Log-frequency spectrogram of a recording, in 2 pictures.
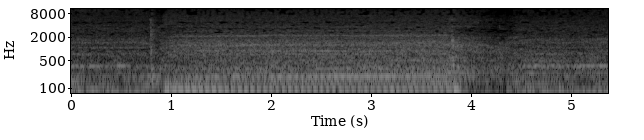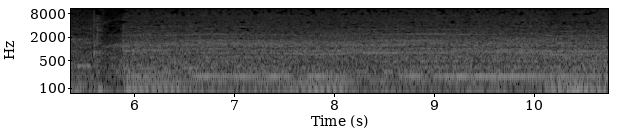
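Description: Robot vacuum cleaner running, a steady motor hum that drops lower for about two seconds in the middle.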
